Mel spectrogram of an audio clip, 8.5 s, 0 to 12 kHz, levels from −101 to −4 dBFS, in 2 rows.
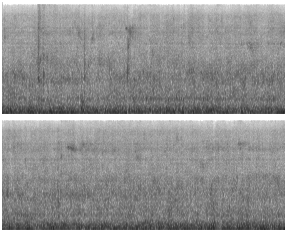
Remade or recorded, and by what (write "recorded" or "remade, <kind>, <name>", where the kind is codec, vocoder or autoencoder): remade, codec, HILCodec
